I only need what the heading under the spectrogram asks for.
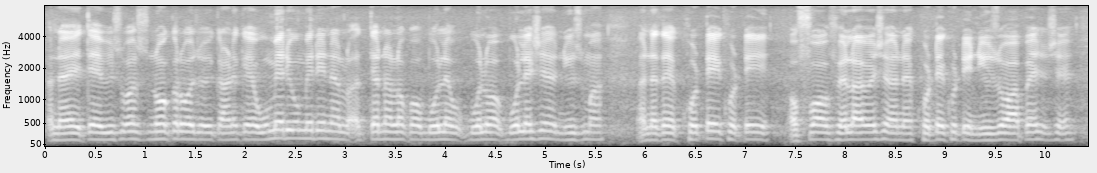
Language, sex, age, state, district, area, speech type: Gujarati, male, 18-30, Gujarat, Ahmedabad, urban, spontaneous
